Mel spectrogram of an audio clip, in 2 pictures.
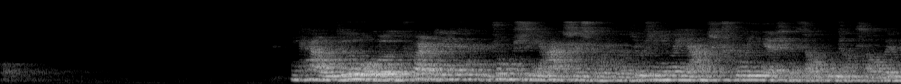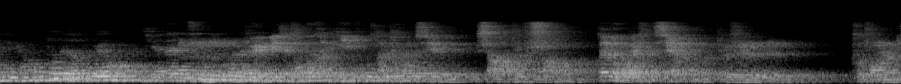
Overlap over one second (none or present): present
